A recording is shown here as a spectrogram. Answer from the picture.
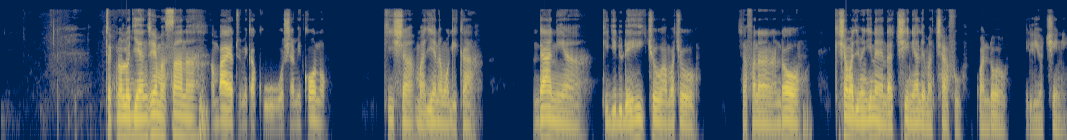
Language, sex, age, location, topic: Swahili, male, 18-24, Kisumu, health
